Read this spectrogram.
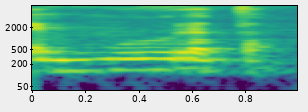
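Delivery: Murat ending on t with no i sound; common reading, i dropped. Retold or imitated. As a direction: say Murat closed at the t. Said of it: "they say, Mu".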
